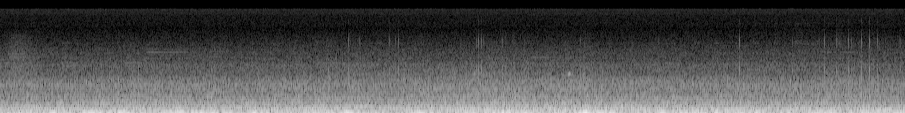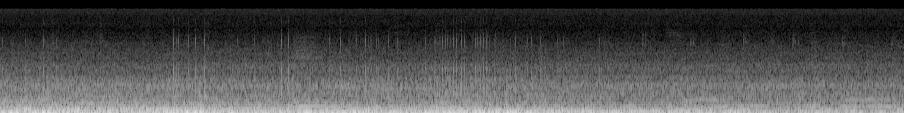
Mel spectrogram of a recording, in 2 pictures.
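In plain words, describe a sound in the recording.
A car engine hums steadily and tyres rumble on the road, heard from inside the car.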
